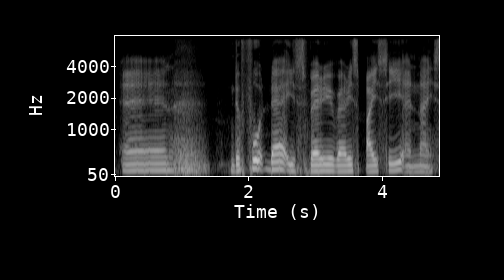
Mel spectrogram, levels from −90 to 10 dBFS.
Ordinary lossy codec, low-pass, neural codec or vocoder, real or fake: none; 7.2 kHz; vocoder, 44.1 kHz, 128 mel bands every 256 samples, BigVGAN v2; fake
